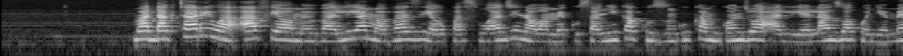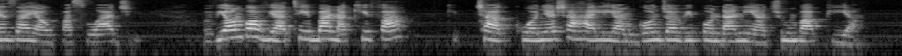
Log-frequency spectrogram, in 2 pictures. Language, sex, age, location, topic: Swahili, female, 25-35, Kisumu, health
